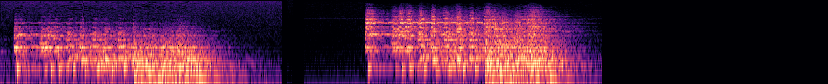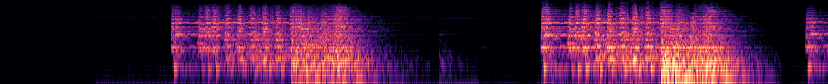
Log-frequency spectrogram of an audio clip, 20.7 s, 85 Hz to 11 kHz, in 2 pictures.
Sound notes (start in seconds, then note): 8.3 silence; 12.5 bombastic fanfare plays; 17.1 bombastic fanfares continuing until the next logo variant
